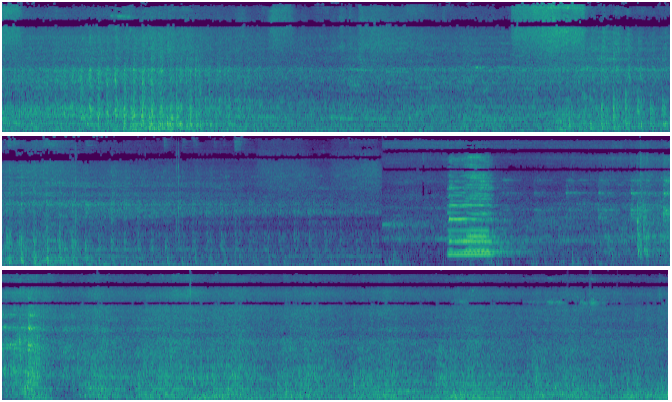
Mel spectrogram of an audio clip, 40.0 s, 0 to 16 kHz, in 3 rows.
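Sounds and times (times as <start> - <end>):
train wheels passing: 0.0 - 40.0
train horn blast: 22.2 - 24.0.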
